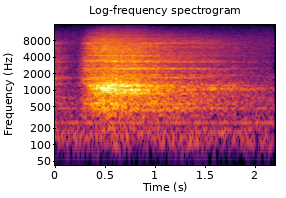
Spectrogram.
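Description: A man's single heavy breath that swells about half a second in and fades away over the next second or so.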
